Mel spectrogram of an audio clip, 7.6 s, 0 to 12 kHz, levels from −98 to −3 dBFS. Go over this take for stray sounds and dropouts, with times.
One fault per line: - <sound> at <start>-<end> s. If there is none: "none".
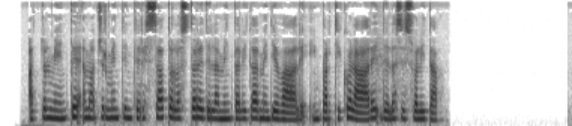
none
